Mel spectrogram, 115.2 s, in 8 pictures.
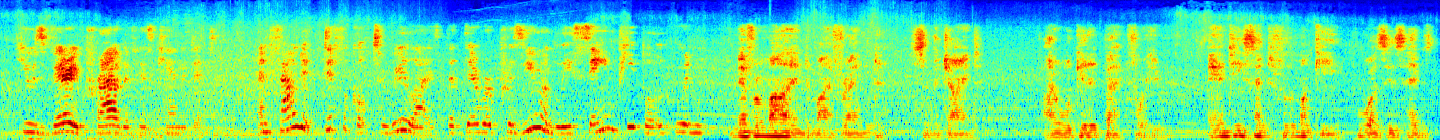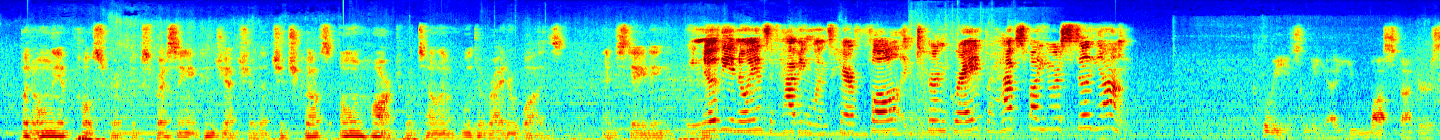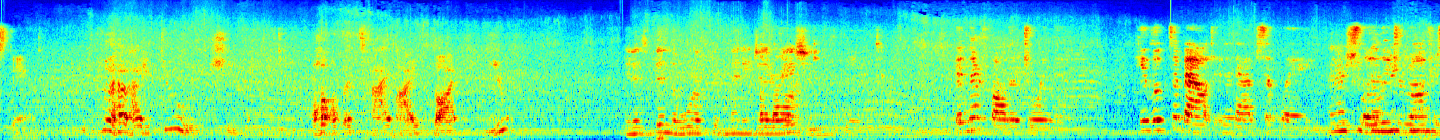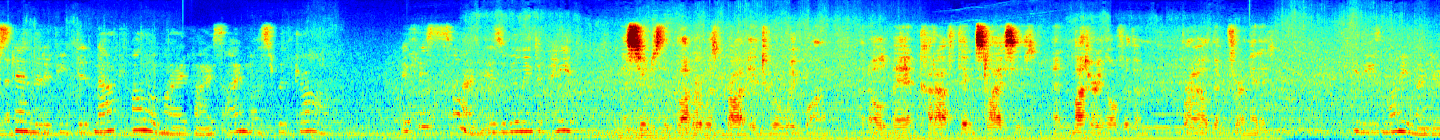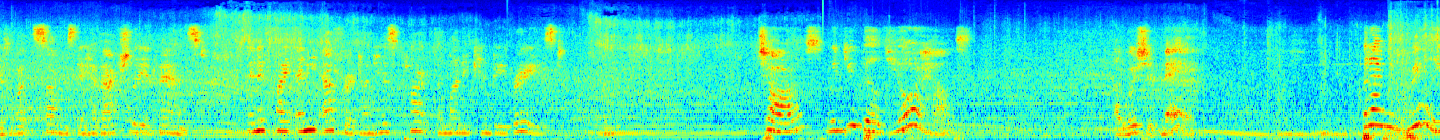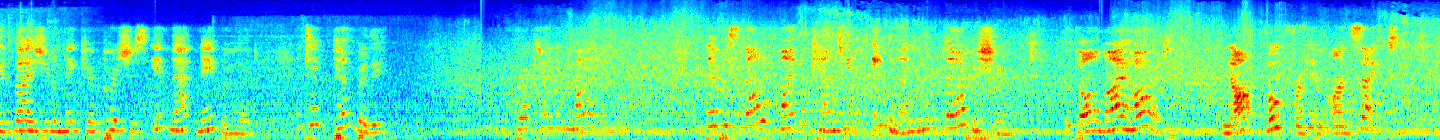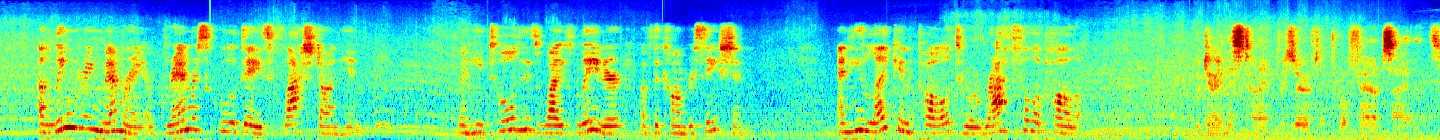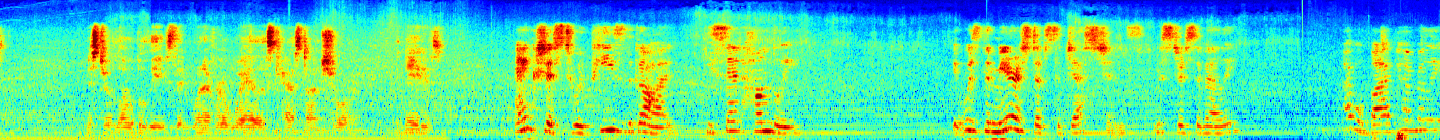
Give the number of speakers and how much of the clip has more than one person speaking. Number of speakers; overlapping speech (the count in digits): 9, about 2%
